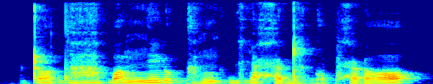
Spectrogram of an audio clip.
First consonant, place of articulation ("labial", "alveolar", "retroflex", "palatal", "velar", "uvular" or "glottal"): retroflex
